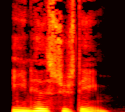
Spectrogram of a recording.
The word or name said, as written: enhedssystem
